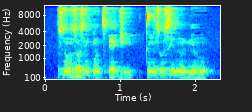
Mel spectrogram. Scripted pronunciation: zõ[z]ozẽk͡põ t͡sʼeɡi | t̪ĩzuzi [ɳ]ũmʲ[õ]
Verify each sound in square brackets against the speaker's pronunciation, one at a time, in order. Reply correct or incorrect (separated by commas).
correct, incorrect, incorrect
